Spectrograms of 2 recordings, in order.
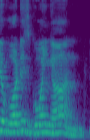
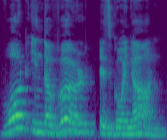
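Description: First: Said in the usual way. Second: Very slow "What in the world is going on?", stress on "What"; emphatic. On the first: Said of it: "normal तरीके से कहेंगे". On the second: Shown as a demonstration. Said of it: "इस sentence के लिए आप कहेंगे". ("What in the world is going on?" धीरे, ज़ोर देकर)

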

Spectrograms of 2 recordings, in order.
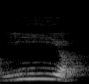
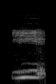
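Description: First: "이어" as a drawn ee gliding into uh; consonant Y sound. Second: "이" as a simple ee; plain vowel shown. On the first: Teacher modeling consonant Y, gliding "이어". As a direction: stretch "이어" into a y glide. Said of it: "이어 이렇게 소리 낸다". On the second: Teacher showing what Y is not, bare ee on "이". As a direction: say "이" with no glide after it. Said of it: "이 아니고 이어". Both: Shown as a demonstration.

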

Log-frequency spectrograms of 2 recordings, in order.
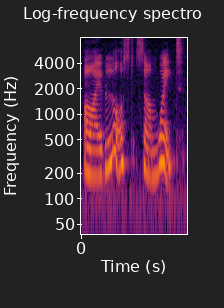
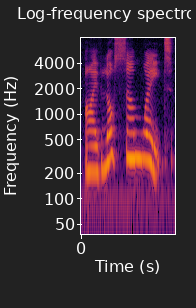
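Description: First: Very slow and loud, word by word; over-enunciate for a deaf listener; laboured repeat. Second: Slow, loud, high-pitched announcement; raised voice, drawn-out words; speaking up. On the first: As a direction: repeat it with LOST drawn out. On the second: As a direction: spell it out for someone hard of hearing. Speaking to deaf Percy. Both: A narrator's reading.

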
